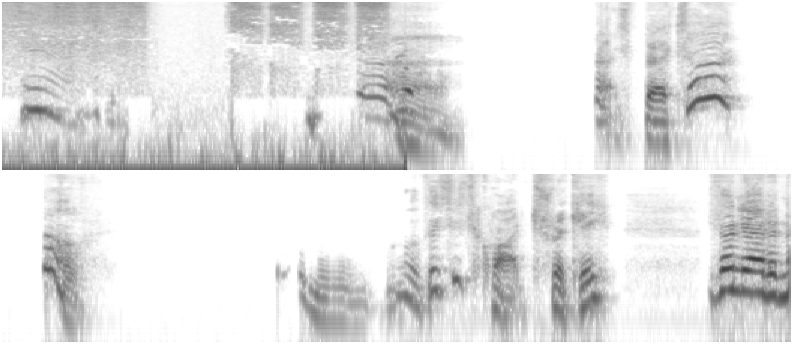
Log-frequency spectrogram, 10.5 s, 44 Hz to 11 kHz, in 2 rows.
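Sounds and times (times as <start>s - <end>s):
perfume spritzing from a spray bottle: 0.0s - 2.7s
person murmuring faintly: 1.6s - 3.1s, 5.6s - 5.9s, 7.1s - 8.2s
speech: 4.3s - 5.0s, 5.6s - 5.9s, 7.3s - 10.5s.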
